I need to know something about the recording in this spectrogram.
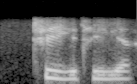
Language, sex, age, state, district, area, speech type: Dogri, female, 30-45, Jammu and Kashmir, Samba, rural, conversation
